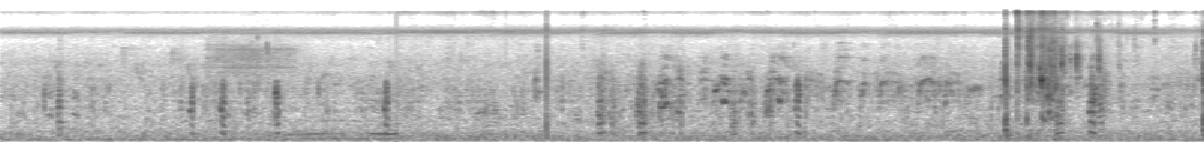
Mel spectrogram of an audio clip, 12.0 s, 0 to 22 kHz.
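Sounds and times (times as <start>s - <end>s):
faint waterfowl calling: 0.4s - 12.0s.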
